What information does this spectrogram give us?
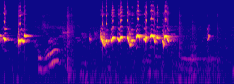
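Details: Yellow-vented bulbul in a long rapid-fire 'ropel' song, used as a lure to provoke other bulbuls into singing: bright chirps, two lower rising slurred whistles, then a fast run of clipped notes and a soft closing whistle.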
